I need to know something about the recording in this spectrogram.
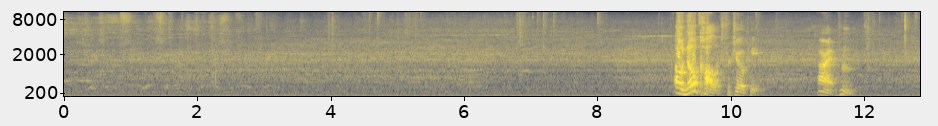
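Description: Cards rustle and flick in a man's hands.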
